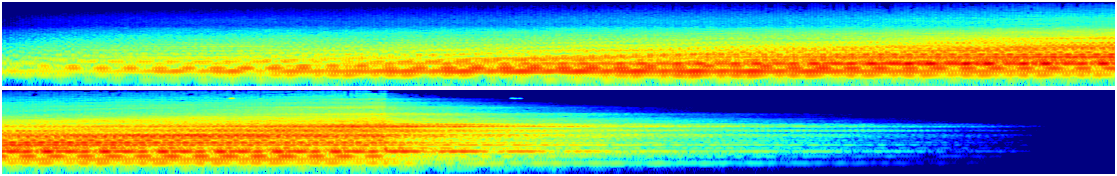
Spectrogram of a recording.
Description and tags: A wide sounding pad which has large attack and release settings, designed to create transitions between sections or parts of a song.
release, attack, decay, climbing, pad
